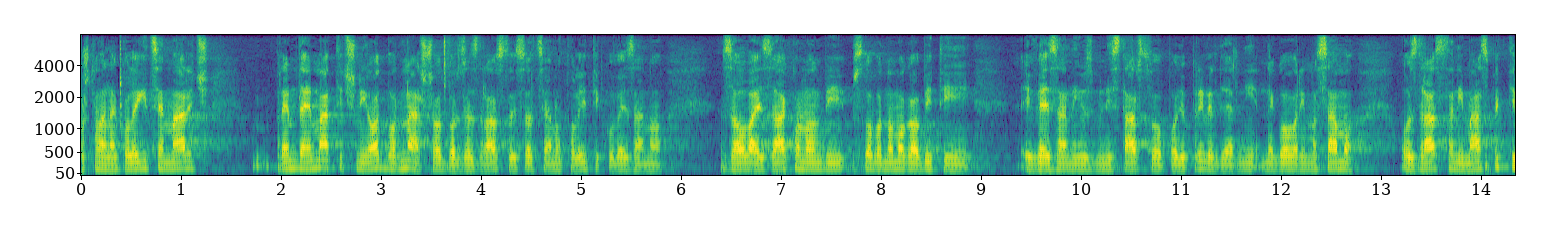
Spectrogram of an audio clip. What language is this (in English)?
Croatian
